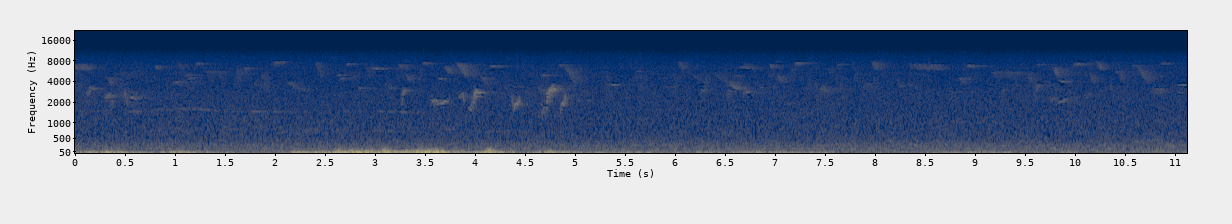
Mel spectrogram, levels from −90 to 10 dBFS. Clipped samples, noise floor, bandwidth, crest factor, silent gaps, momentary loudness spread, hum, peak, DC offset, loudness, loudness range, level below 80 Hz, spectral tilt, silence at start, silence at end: under 0.1%; -51 dBFS; 10 kHz; 18 dB; none; 17 LU; none; -14 dBFS; under 0.1%; -43 LUFS; 14 LU; -36 dBFS; -4.5 dB/octave; 0 s; 0 s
